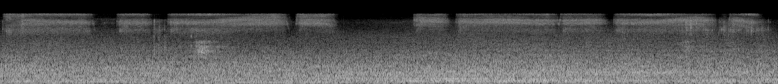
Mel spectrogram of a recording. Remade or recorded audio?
recorded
